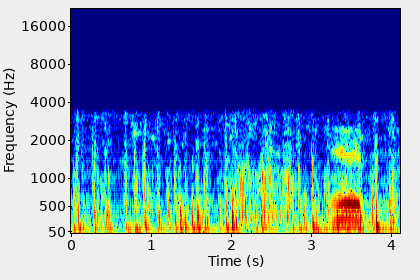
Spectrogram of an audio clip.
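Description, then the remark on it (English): Horses' hooves clip-clop in a steady, rhythmic walk as riders travel on horseback, with a brief tonal vocal sound rising over the hoofbeats near the end. “Hey, there's a creek up ahead. We can water the horses and rest a spell if you like.”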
